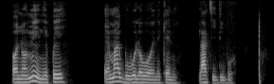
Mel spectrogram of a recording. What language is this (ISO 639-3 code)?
yor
